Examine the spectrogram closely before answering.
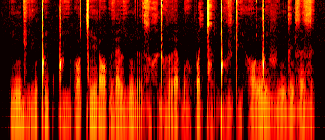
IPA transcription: i ŋ ɡ i̤ ɾ i̤ ɳ ǃ i p ǃ i̤ ɓ ɔ ǀ i ɽ ɔ ɓ ə̤ ɾ ɐ l i̤ ŋ ə̤ r z ɔ̤ x ɖ ɔ̤ r ɐ ɓ ɔ̤ p ɐ ǀ ə̤ ɡ͡ǃ ɔ̤ z ʈ i̤ h ɔ ŋ͡ǃ i v i ŋ ɡ ə ɳ z ə z

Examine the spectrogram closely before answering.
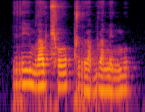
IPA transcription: r iː˥˩ m l a˥˩ w t͡ɕʰ oː˦˥ p̚ k r ɯ˨˩ a̯ b ɯ˧ a̯ n e˧ n m u˥˩ k̚

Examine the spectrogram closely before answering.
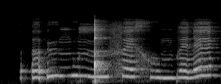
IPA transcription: ʔ ə˨ ʔ ʉ˧ ŋ u˧ ŋ͡ǃ ʉ˨˦ f ɛ˧ x u˨ m b ɛ˨ l ɛ˦

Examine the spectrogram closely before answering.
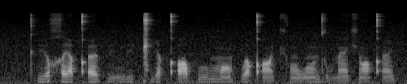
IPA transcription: kʰ y˨˩˦ χ e˨˩˦ qʼ y˨˩˦ p y˩ m y˨˩˦ ǁ i˨˩˦ qʼ ɔ˩ p u˨˩˦ m ɔ̃˨˩˦ p u˨˩˦ qʼ ɔ̃˩ t͡ʃʰ õ˩ w õ˨˩˦ d u˩ m æ̃˩ ʃ ɔ̃˨˩˦ qʼ ĩ˩

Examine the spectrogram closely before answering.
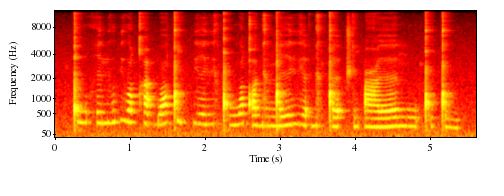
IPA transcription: ǃ uː h e mʲ u pʲ uː qʰ ɛ ʔ b ɒ ǃ i ʔ pʲ eː vʲ ɤ ǃʰ uː qʼ ɤ ɡʲ ɒ ŋ͡ǃ eː vʲ ɛː ʔ ɡʲ o ǃ ɛ ʔ t͡ʃʼ i ʔ ʕ ɛː ŋ uː ʔ ǃʼ ɨ ǃ ɨ

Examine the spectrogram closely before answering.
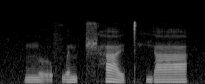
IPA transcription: n̪ ɤ̰˨˩ f w ə˦ n ʈ͡ʂʰ a˥˩ ɪ̯ t̪ʰ j ä˥

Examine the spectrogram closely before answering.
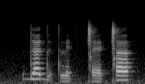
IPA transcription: d ɜ˥ d ə̰˩ t l ɪ˩ t ǀ ɛ˩ ǀ ɐ˥

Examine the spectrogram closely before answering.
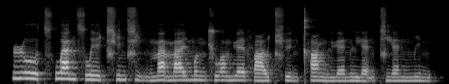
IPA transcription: ɻ o˥˧ ʊ̯ t͡sʰ w a˥˧ n s w e˥˩ ɪ̯ t͡ɕʰ i˥ n ɕ ḭ˨˩ ŋ m ä˥˩ m a˥ ɪ̯ m ɤ˥˧ ŋ ʂ w ɔ˥˧ n̪ ɥ ɛ˥˩ f ɑ˧˥ ʊ̯ t͡ɕʰ y̰˨˩ n kʰ ɑ˥˩ ŋ l ɥ ɛ˧˥ n l j ɛ̰˨˩ n t͡ɕ j ɛ˥ n m i˥˩ n

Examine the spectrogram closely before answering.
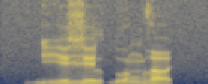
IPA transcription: ɠ i e̯ ɣ e l ɠ o ŋ ðˤ i

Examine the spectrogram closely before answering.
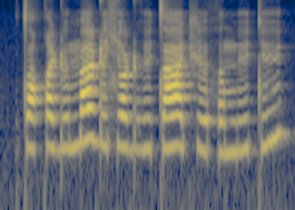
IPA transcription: t ɔ q i ɖ ø m a ɖ ə ɕ ɔ ɖʱ y t a t͡ʃ ø h ə m y t y

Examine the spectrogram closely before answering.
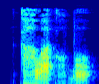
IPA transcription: k a̤˧ lˠ a˨ k ɔ̤˨˦ b o˨

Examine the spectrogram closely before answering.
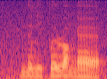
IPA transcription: n̪ ɪ l i p ə ɹ ɒ ŋ æ

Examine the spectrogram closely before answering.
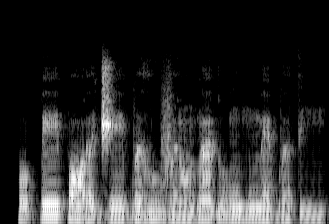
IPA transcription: o˨ k͡p eː˧ p ɔ˦˨ ɾ ə˧ d͡ʒ eː˨ b ə˦˨ ɣ u˦ v ə˨ ɾ ɔ̃˨ b ã˦ ɗ u˧ ŋ i˧ m ɛ˦ b ə˦˨ t i˧

